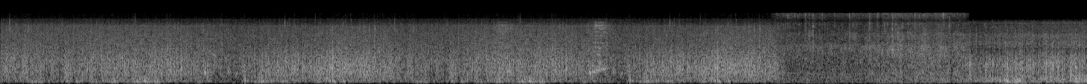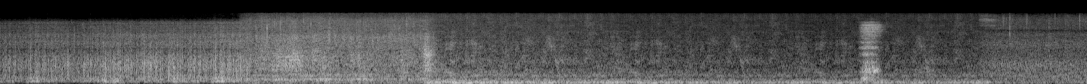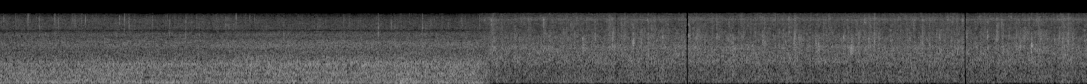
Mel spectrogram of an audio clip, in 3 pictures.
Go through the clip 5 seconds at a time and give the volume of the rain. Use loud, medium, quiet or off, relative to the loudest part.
medium, medium, loud, medium, medium, medium, medium.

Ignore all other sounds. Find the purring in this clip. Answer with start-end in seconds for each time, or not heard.
not heard.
